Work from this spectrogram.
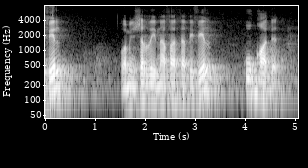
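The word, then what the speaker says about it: ٱلْعُقَدِ: Wamin syarr nafasati fil uqad jangan angqod ya Kalau engkot salah bacanya itu Pak enggak ada ikhfa di situ AD apa kata Allah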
